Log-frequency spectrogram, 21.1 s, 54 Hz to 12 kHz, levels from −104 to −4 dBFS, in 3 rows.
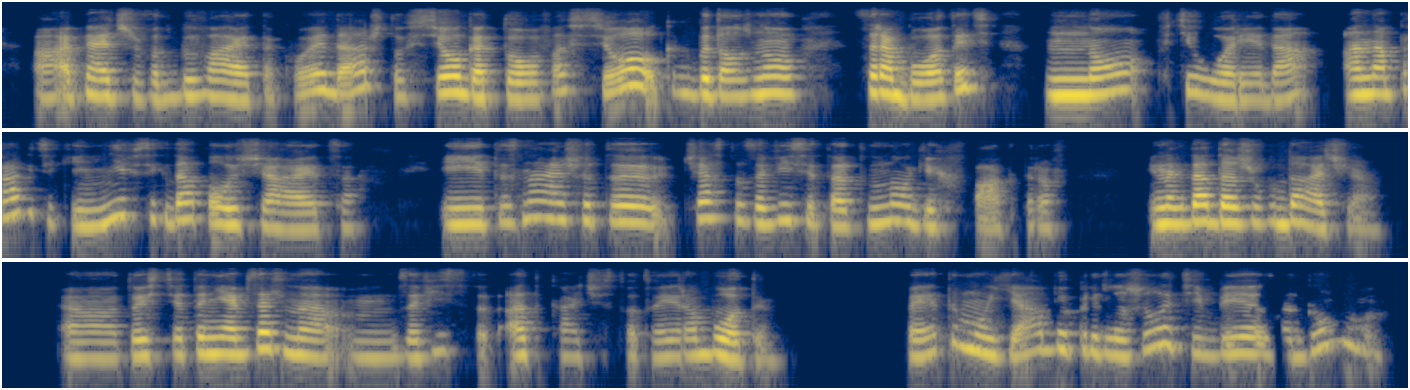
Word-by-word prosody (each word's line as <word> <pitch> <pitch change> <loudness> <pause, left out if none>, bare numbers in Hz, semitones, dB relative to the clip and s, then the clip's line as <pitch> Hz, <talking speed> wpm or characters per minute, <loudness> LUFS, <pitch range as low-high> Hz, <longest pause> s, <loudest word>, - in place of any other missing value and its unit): А, - - -4
опять 215 -3 +1
же, 200 - -11
вот 190 -1 -7
бывает 205 -3 0
такое, 280 +8 -2
да, 300 +3 0
что 315 -9 -13
всё 240 +5 +6
готово, 200 +1 +1
всё, 325 +4 +3
как 245 -2 -10
бы, 230 0 +7
должно 235 +3 +1 0.3
сработать, 235 +5 +4 0.2
но- 235 +7 +5
в - - -28
теории, 190 -7 -4
да. 190 +2 -6
А 230 - +2
на 240 0 +5
практике 305 -6 -5
не 250 +10 -1
всегда 290 -4 -2
получается. 200 -6 -2 0.4
И 235 0 +1
ты 250 +2 -10
знаешь, 290 +1 -5
это 260 -2 +1
часто 300 -2 -3
зависит 265 +1 -4
от 210 0 -1
многих 235 -4 -4
факторов. 200 -1 -12 0.4
Иногда 240 +3 +6
даже 245 -1 +5
удача. 225 -7 -3 0.4
Э, 195 0 -8
то 215 - -1
есть 215 +1 -3
это 225 +1 -1
необязательно, 235 -1 +2
м, 200 0 -12
зависит 255 +7 -10
от - - -14
от 225 0 -4
качества 210 0 -18
твоей 205 +1 -9
работы. 220 -5 +1 0.6
Поэтому 260 - -1
я 235 +4 -4
бы 285 0 -3
предложила 260 +5 -4
тебе 240 -4 -4
задума 300 - -9
235 Hz, 155 wpm, -23 LUFS, 210-265 Hz, 0.6 s, бы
